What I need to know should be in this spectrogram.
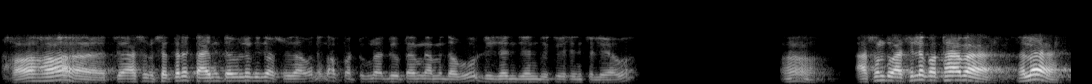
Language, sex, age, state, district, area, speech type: Odia, male, 60+, Odisha, Nayagarh, rural, conversation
